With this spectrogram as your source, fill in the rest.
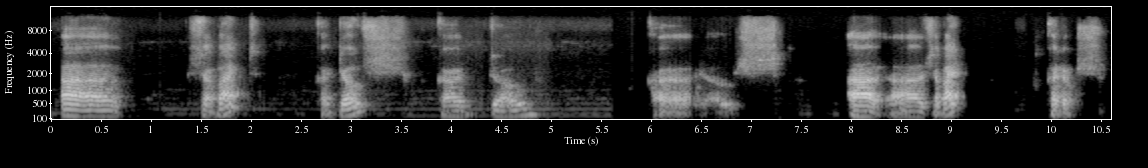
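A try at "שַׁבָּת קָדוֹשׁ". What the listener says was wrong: Perfect.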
